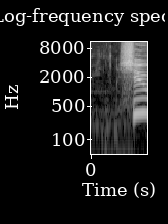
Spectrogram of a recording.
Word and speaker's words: Shoe: Shoe rhymes with Lou, just saying.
